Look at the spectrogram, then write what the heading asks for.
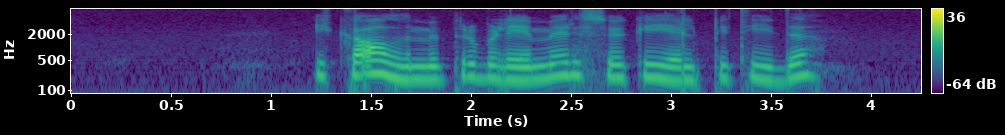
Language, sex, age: Norwegian, female, 35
